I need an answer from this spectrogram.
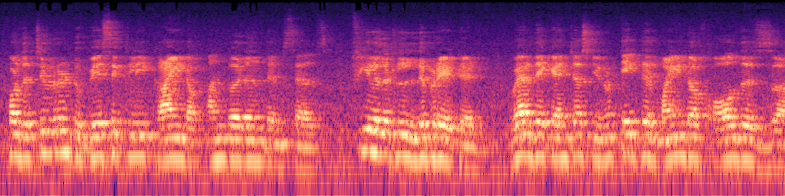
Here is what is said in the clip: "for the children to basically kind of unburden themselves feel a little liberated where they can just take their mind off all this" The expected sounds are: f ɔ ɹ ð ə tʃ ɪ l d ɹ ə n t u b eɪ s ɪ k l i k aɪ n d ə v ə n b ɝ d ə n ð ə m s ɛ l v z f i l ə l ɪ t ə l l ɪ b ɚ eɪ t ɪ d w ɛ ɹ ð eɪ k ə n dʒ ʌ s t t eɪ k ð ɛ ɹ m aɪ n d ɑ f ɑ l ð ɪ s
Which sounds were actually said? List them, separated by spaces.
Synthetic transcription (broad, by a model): f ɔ ɹ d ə tʃ ɪ l d ɹ ə n t u b eɪ s ɪ k l i k aɪ n d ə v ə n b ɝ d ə n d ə m s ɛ l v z f i l ə l ɪ t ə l l ɪ b ɚ eɪ t ɪ d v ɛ ɹ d eɪ k ə n dʒ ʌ s t t eɪ k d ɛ ɹ m aɪ n d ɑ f ɑ l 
